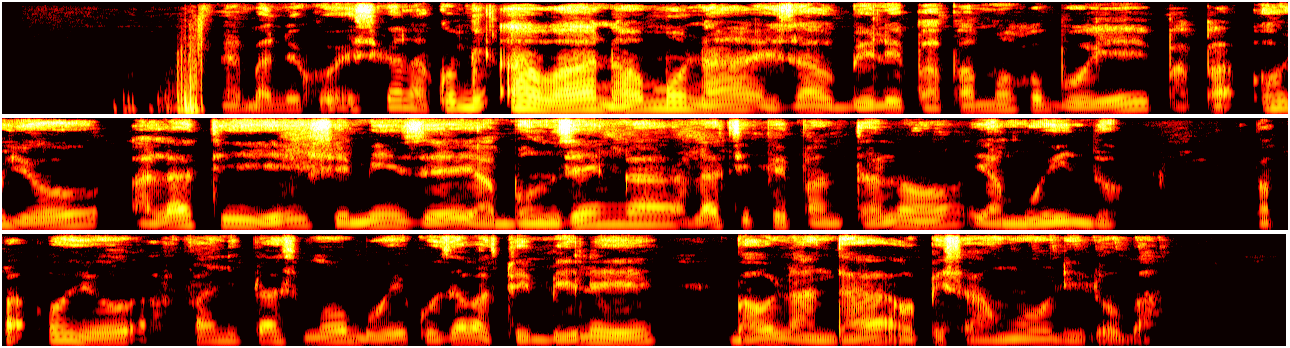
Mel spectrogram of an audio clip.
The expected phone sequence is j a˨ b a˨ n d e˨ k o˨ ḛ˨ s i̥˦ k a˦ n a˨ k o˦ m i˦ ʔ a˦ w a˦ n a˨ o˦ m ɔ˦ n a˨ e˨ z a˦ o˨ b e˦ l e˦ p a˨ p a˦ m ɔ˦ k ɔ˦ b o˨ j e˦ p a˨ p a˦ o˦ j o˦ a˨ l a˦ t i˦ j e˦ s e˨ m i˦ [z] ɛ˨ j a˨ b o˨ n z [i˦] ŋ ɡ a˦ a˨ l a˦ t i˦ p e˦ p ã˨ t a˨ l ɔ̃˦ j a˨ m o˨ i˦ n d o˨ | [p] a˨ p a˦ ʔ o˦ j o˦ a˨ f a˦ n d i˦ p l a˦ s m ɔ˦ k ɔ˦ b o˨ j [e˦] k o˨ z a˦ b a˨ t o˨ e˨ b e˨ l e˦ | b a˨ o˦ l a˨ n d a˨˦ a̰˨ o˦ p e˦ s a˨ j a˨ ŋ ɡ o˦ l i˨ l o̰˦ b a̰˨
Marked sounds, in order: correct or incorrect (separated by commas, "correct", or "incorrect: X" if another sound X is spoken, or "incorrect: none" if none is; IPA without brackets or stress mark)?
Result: correct, incorrect: e˦, correct, correct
